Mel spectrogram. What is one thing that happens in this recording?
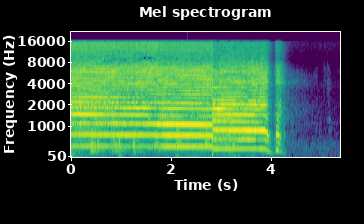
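A small electric motor whirs at a high pitch, then winds down and stops.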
